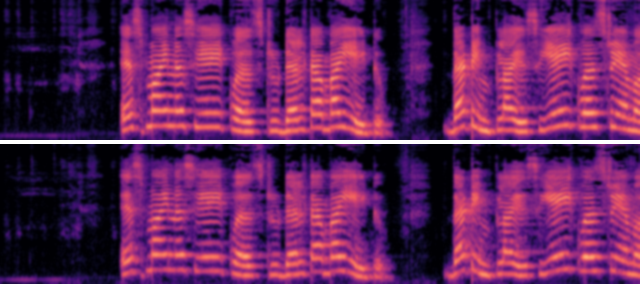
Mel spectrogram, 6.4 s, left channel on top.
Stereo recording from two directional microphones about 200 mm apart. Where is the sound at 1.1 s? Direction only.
35° left (ahead or behind).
